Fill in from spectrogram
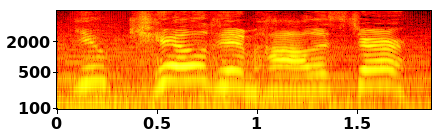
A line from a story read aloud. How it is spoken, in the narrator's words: shouted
